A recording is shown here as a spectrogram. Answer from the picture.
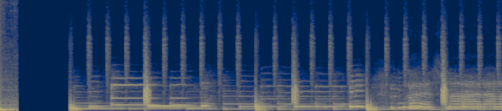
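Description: A pop song's instrumental intro begins after a brief pause, with bright, sustained synth chords over a steady, punchy beat, playing clearly and loudly without any vocals yet.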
